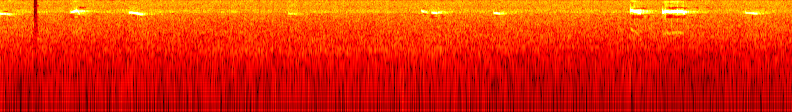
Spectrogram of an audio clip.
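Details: Common kingfisher (Alcedo atthis) giving sparse, very high, sharp whistled notes, mostly faint and scattered, then two louder piercing whistles near the end. Constant low hiss in the background.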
